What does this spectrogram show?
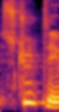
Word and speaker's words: sculptées: Esse P aqui é mudo.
